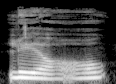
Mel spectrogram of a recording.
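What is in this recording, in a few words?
"liu", third tone, pinyin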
